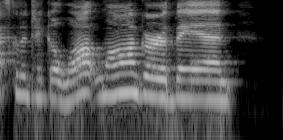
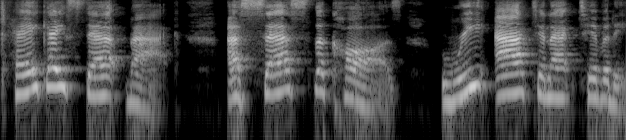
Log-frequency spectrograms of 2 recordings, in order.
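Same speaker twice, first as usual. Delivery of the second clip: slow, deliberate, unhurried, spaced-out delivery. Host repeats advice so listeners really think about it, speaking slowly. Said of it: "I'm saying it slowly".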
